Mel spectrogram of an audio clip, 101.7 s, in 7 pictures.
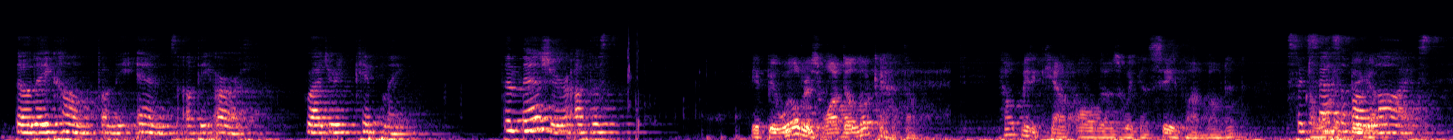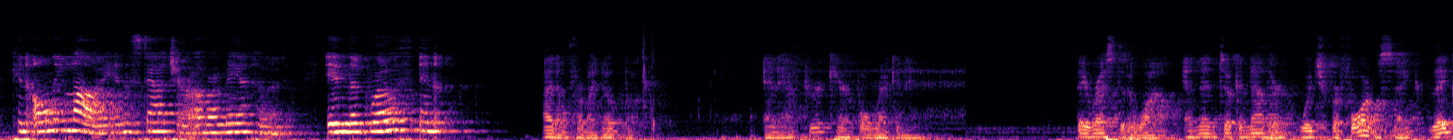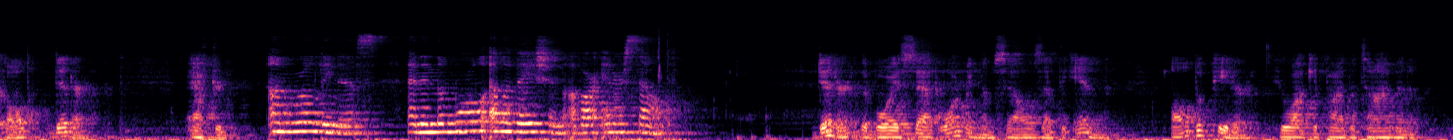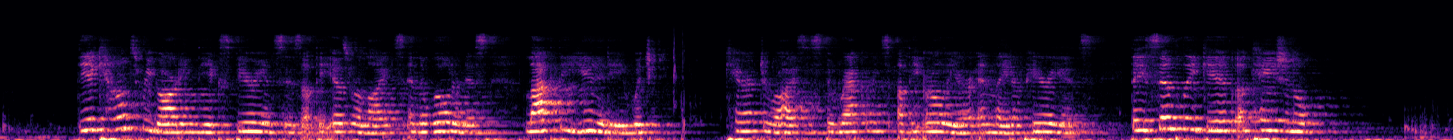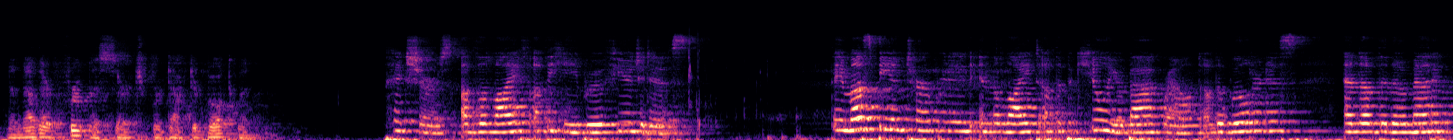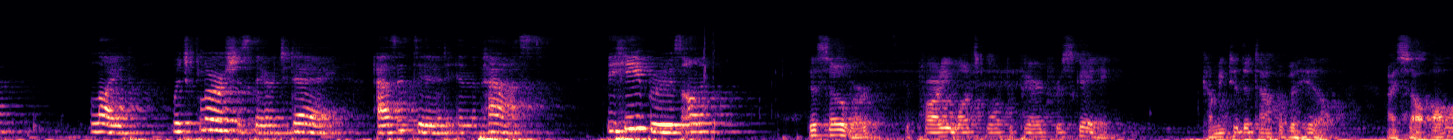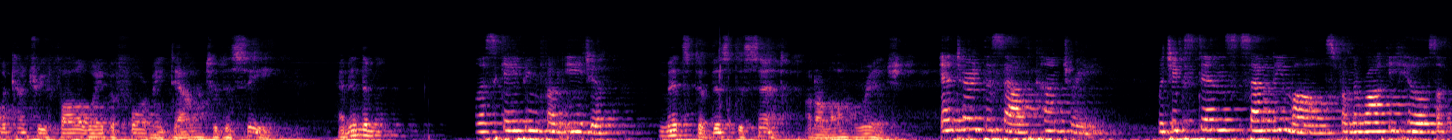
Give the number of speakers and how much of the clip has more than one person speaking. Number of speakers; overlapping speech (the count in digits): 2, about 1%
